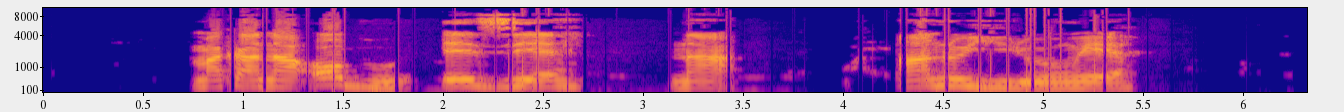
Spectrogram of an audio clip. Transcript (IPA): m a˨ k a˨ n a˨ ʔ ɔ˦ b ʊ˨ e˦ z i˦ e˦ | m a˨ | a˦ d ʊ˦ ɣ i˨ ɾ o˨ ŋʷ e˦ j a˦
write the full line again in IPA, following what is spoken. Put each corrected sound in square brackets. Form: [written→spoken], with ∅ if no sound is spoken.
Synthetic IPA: m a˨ k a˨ n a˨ ʔ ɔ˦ b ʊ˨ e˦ z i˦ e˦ | [m→n] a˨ | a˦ [d→n] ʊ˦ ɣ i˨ ɾ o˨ ŋʷ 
